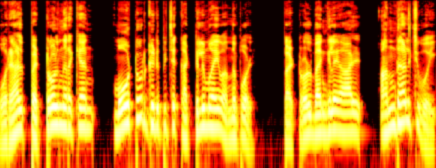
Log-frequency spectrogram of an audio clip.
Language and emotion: Malayalam, surprised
